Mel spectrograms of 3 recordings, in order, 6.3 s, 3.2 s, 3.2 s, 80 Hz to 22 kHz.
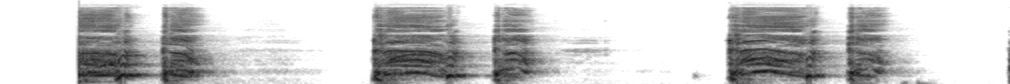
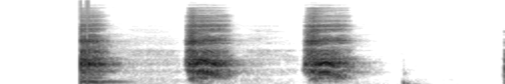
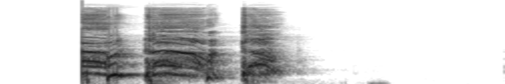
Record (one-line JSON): {"three_cough_length": "6.3 s", "three_cough_amplitude": 30367, "three_cough_signal_mean_std_ratio": 0.52, "exhalation_length": "3.2 s", "exhalation_amplitude": 28631, "exhalation_signal_mean_std_ratio": 0.38, "cough_length": "3.2 s", "cough_amplitude": 32768, "cough_signal_mean_std_ratio": 0.5, "survey_phase": "alpha (2021-03-01 to 2021-08-12)", "age": "45-64", "gender": "Female", "wearing_mask": "No", "symptom_none": true, "smoker_status": "Ex-smoker", "respiratory_condition_asthma": false, "respiratory_condition_other": false, "recruitment_source": "REACT", "submission_delay": "2 days", "covid_test_result": "Negative", "covid_test_method": "RT-qPCR"}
